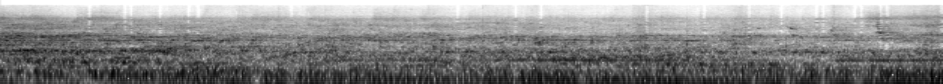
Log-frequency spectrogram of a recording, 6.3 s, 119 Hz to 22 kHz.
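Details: 1997 Buick Regal GS supercharged, with new plugs and wires and cleaned MAF and IAC, cold start: starts right away into a steady, even idle hum with smooth low drone, no knocks or misses; normal idle.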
